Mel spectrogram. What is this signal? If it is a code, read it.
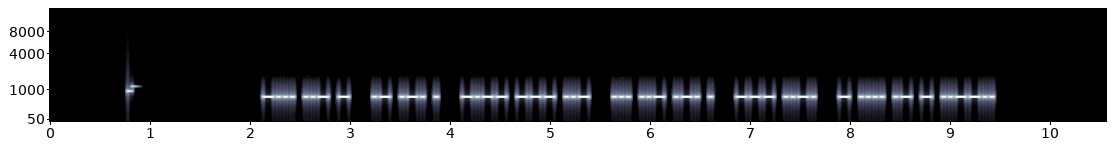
Morse code, heard as a keyed tone, about 34 wpm, 700 Hz. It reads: BUT ARE YOU SURE OF THAT?
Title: Sentences from Top 300 Words 35wpm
